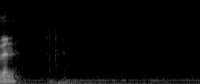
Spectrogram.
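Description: A few faint keystrokes on a computer keyboard, about half a second to a second in.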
